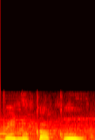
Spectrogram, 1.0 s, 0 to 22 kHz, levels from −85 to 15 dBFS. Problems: constant background noise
